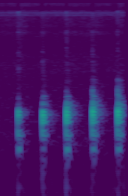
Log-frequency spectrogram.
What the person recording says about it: I also will show you I'll knock on the cabinet. They're really sturdy. They don't sound hollow at all.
